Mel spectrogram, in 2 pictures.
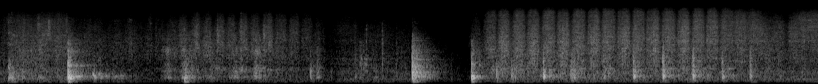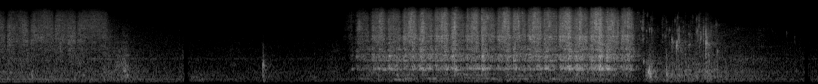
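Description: Green abrasive scouring pad scrubbed back and forth over the stainless steel silencer of a Husqvarna TR 650 Strada in runs of quick strokes with short pauses, cleaning the dirt off the metal. Near the end comes a louder stretch of scrubbing in which the silencer body rings with a steady tone.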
